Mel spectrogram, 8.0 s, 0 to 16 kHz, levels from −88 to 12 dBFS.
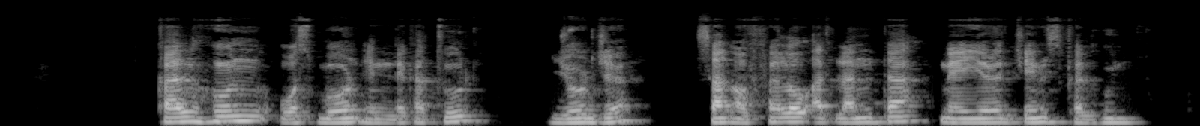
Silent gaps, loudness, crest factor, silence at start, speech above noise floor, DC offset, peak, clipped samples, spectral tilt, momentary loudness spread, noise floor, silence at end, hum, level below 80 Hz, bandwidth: none; -20 LUFS; 18 dB; 1.05 s; over 71 dB; under 0.1%; -2 dBFS; under 0.1%; -7 dB/octave; 8 LU; under -90 dBFS; 0.4 s; none; -56 dBFS; 9.4 kHz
